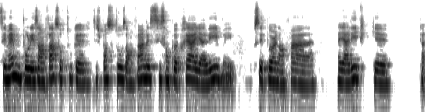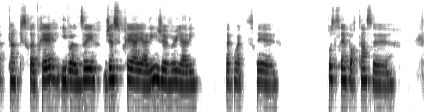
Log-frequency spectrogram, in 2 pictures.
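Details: Adult woman who lives with both stuttering and cluttering: cluttering with stuttering.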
